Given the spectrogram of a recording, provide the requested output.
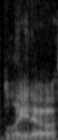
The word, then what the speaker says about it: Blado: It's Blado. Sorry about that. I should have, Rhymes with Play-Doh.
